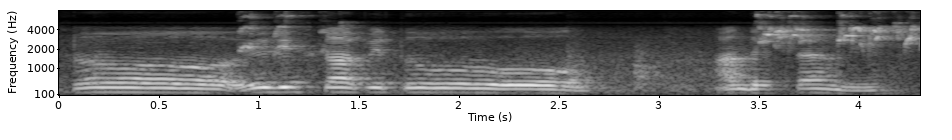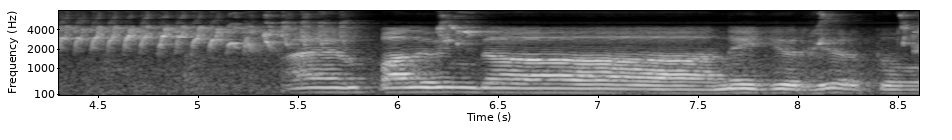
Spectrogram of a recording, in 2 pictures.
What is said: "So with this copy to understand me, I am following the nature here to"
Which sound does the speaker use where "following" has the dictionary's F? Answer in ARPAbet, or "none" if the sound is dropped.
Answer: P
